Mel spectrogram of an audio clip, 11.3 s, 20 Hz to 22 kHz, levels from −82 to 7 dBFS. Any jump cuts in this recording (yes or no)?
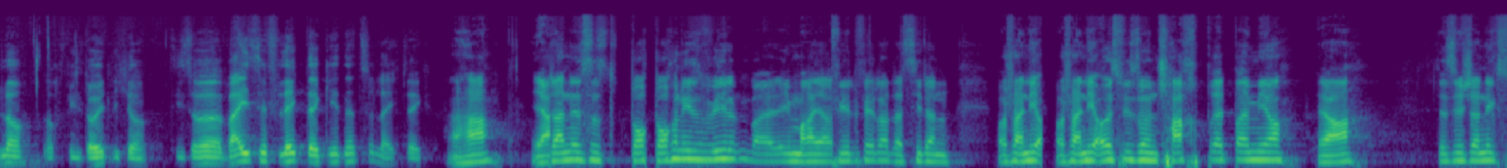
yes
